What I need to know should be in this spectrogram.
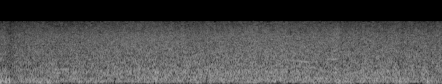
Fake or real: real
